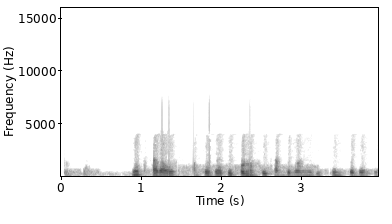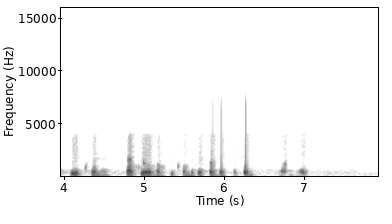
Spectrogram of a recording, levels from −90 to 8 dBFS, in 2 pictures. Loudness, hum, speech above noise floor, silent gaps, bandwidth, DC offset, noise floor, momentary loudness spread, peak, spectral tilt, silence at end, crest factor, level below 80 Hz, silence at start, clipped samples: -34 LUFS; none; 45 dB; none; 7.2 kHz; under 0.1%; -79 dBFS; 15 LU; -12 dBFS; -9.5 dB/octave; 0.9 s; 22 dB; -66 dBFS; 0.05 s; under 0.1%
